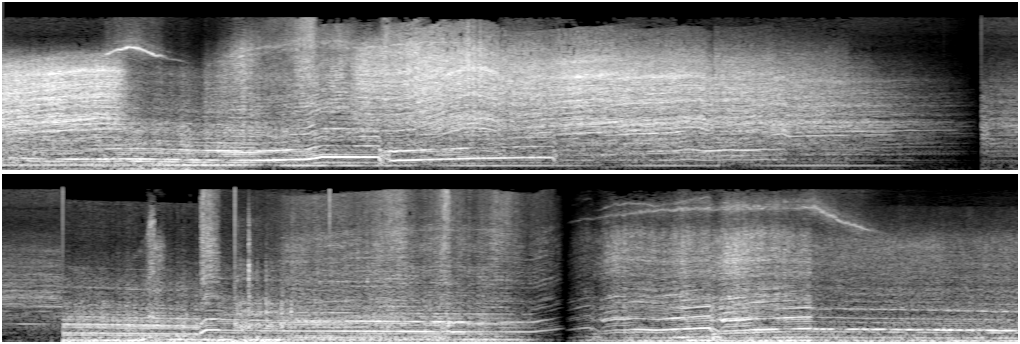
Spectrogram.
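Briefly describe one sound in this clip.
A car engine roars loudly, rising and falling in pitch.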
